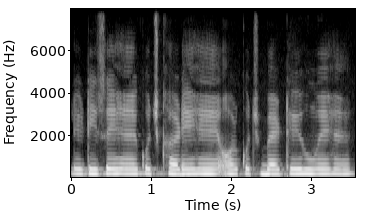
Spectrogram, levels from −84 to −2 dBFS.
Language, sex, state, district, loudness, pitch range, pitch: Hindi, female, Bihar, Patna, -13 LUFS, 220-230 Hz, 225 Hz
